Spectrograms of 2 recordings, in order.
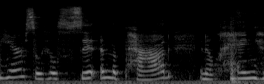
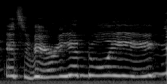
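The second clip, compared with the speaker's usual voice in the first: laughing; 7 semitones higher, 5 dB louder than usual. Real, not acted. Laughing while talking about dog.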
